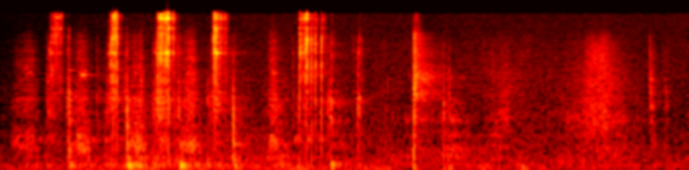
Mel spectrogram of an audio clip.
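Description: Socket ratchet wrench clicking in several short runs of quick clicks, then one sharp click about four seconds in.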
